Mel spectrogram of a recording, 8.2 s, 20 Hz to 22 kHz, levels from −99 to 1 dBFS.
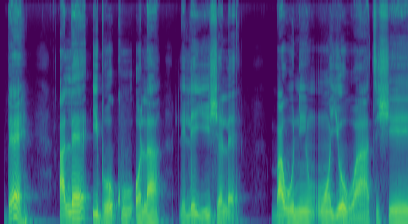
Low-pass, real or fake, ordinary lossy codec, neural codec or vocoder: none; fake; none; vocoder, 48 kHz, 128 mel bands, Vocos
